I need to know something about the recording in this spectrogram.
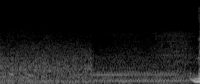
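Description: Faint steady outdoor street ambience with a low traffic hum. About halfway through, it changes to a quieter steady hum with a faint tone.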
